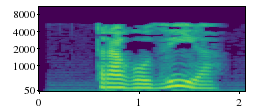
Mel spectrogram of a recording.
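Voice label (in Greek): "tragodia", Greek; τραγωδία; [traγo'δia]; tragedy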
